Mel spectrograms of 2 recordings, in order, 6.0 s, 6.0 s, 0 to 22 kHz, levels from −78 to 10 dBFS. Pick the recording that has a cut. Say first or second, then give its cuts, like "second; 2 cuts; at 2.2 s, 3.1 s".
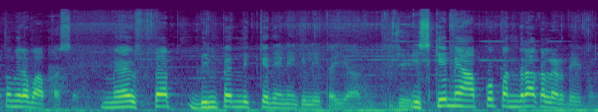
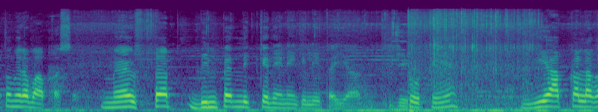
second; 1 cut; at 4.1 s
